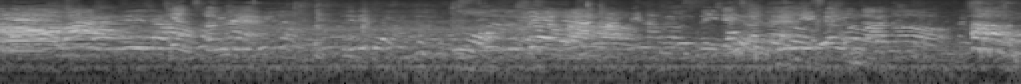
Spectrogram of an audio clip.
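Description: A crowd of children talking and calling out at once, many overlapping young voices.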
